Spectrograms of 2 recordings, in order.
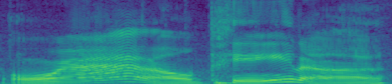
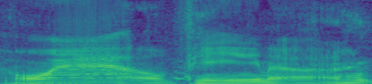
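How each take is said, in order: First: It is a higher-pitched Lois impression. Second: It is a lower-pitched Lois impression.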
